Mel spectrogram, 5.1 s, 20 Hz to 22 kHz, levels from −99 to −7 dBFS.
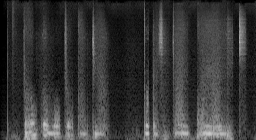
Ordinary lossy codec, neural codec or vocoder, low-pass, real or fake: none; codec, 44.1 kHz, 0.9 kbps, DAC; none; fake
